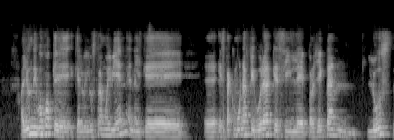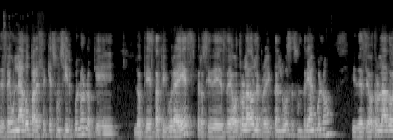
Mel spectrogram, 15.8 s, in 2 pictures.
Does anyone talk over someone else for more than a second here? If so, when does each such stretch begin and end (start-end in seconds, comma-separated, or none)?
none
